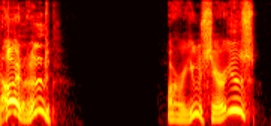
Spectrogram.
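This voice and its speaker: A man speaks here. He uses a cartoonish character voice. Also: fairly high pitch for a man. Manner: hesitant, stammering.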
